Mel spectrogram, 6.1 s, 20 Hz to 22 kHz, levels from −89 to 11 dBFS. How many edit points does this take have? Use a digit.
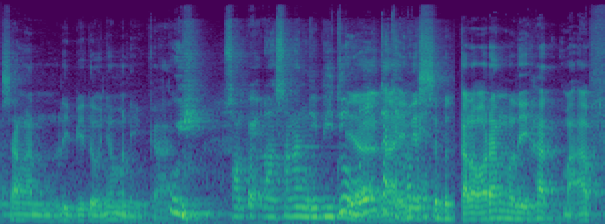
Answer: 1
